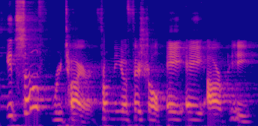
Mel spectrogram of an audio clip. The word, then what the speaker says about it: AARP: no longer an acronym, pronounced as I have just pronounced it, following the pronunciation guide on the website, quote, one letter at a time.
